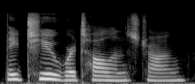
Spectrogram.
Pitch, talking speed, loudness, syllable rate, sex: 200 Hz, 185 wpm, -16 LUFS, 3.9 syllables/s, female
